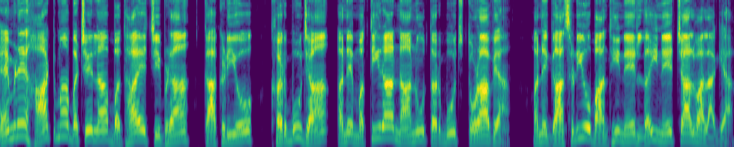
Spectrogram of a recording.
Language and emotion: Gujarati, neutral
